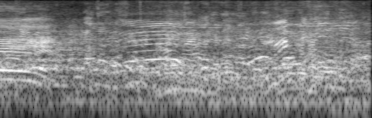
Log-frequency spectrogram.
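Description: Small bull and heifer calves low and moo at a busy rural cattle market, with crowd chatter and nearby talk throughout.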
